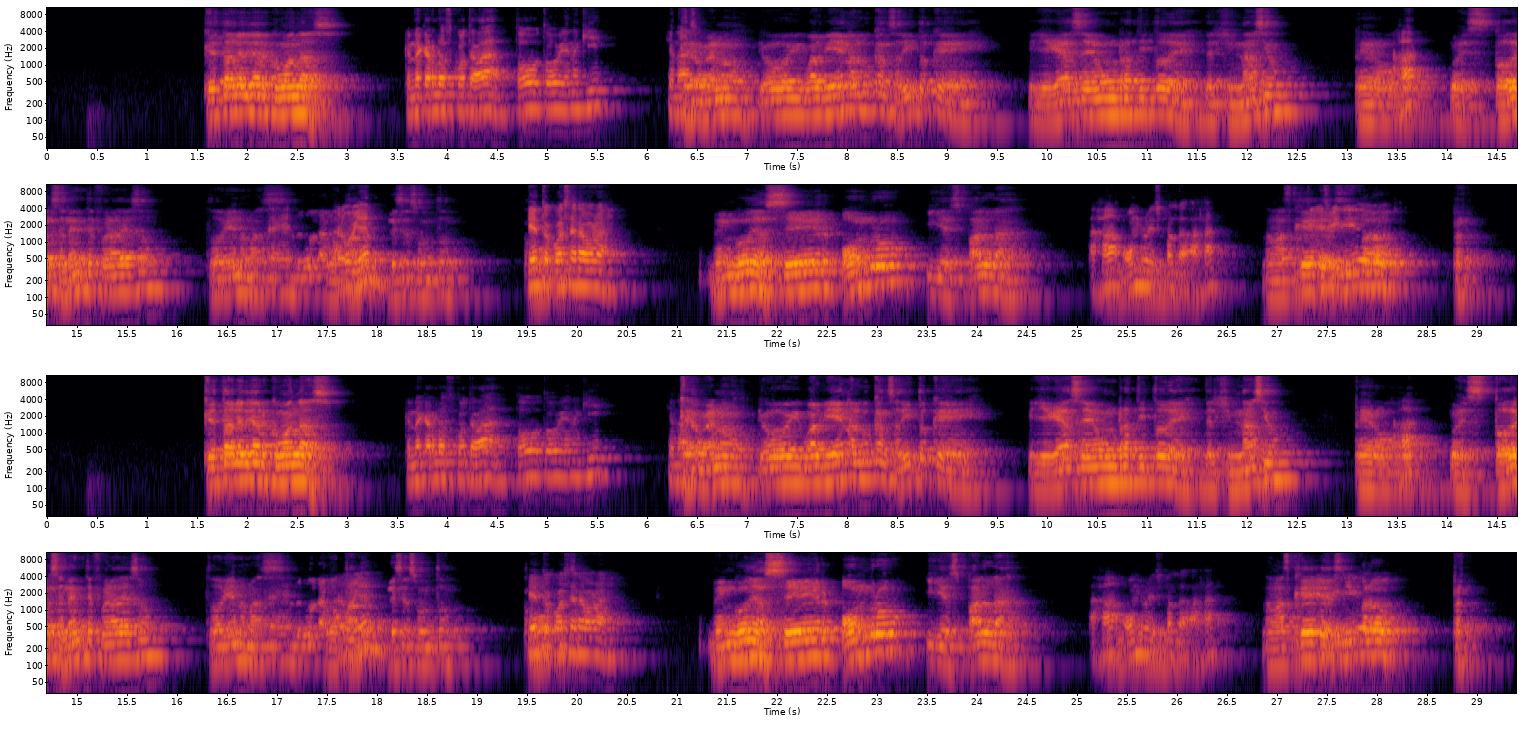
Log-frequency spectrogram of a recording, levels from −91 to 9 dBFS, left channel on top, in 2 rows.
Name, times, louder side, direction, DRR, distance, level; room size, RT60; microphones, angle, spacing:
voice 1, 1.6-2.8 6.3-9.3 9.8-12.4 13.1-13.7 14.0-15.8 16.3-18.8 19.5-19.8 21.3-24.4 25.3-25.9 26.9-28.2 28.8-28.9, right 1 dB, 55° right, -5 dB, 3.7 m, -23 dB
voice 2, 3.6-5.6 6.2-6.7 13.5-13.7 16.9-17.2 17.6-18.1 19.5-20.4 25.1-26.4 27.2-28.2, left 3 dB, 70° left, 6 dB, 1.9 m, -26 dB
15.5 x 8.7 x 9.3 m, 0.68 s
head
